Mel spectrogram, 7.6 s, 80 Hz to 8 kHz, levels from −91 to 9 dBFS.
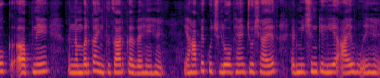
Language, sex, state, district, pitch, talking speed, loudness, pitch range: Hindi, female, Uttar Pradesh, Varanasi, 245 Hz, 165 wpm, -31 LUFS, 235-260 Hz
